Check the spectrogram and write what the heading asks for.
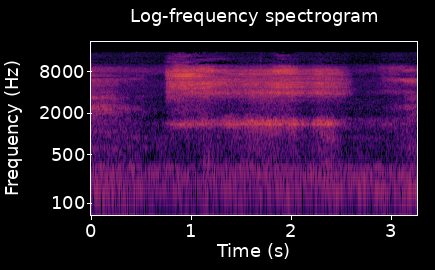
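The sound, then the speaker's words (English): A man in a hotel gives a single long, rasping snore, a drawn-out noisy inhale lasting about two seconds, with quiet background before and after and no talking. “My bug bite are people who snore. That is a real Video.”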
